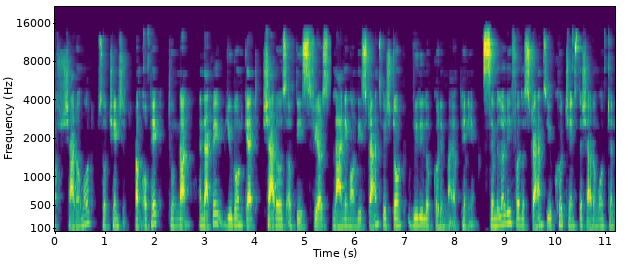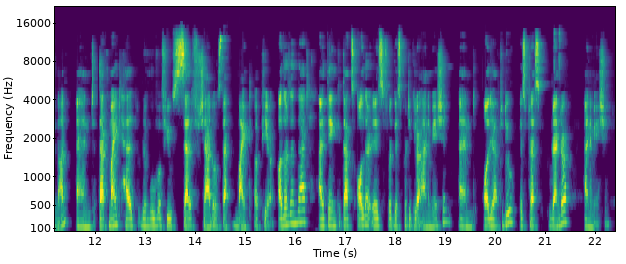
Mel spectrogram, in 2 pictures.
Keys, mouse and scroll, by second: 7.9-8.5 scroll up 2, 8.5 click, 8.5-9.1 scroll down 6, 9.1-9.7 scroll down 3, 9.7-10.3 scroll down 1, 10.3-11.2 drag, 15.6 scroll down 1, 15.6 space, 16.7 space, 17.7-18.5 scroll up 1, 18.5 scroll up 5, 18.5-19.1 scroll down 1, 19.1-19.7 scroll down 1, 19.7-20.1 scroll up 1, 20.1-20.8 scroll down 1, 21.2-22.4 drag.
